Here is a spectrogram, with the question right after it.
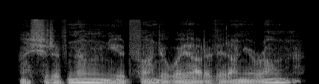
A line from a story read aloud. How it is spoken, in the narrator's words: he whispered to Navani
